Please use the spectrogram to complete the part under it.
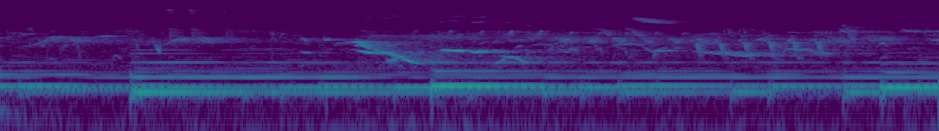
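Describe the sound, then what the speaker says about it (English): A bird singing in the dense foliage of a walnut tree in summer, with loud flute-like whistles and melodious warbling phrases, moderately close over a steady background hum. "a loud whistling, like the sound of a flute, punctuates a melodious warbling in the dense foliage of a walnut."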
